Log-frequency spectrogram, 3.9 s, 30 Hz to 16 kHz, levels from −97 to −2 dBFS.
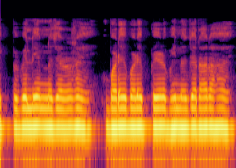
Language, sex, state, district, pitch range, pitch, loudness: Hindi, male, Jharkhand, Ranchi, 135-140 Hz, 140 Hz, -12 LUFS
